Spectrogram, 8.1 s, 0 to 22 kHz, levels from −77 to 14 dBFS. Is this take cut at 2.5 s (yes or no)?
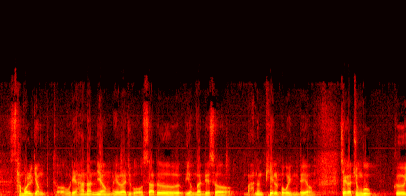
no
